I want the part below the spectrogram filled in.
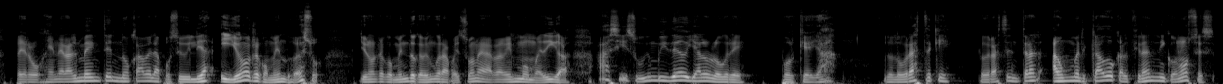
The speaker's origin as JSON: {"language": "Spanish", "country": "Cuba", "moved": "yes", "said": "En mi país, en Cuba, hay muchísimo talento"}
